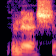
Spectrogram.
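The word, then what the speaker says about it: knish: Kanish. I think it's that. Kanish? That's what I think. You Maybe. do pronounce this K? What is a staple of Jewish cuisine pronounced Kanish?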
